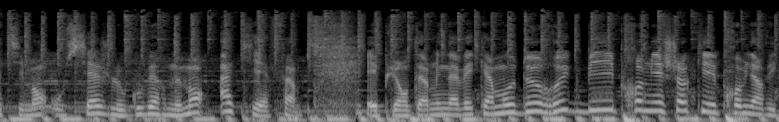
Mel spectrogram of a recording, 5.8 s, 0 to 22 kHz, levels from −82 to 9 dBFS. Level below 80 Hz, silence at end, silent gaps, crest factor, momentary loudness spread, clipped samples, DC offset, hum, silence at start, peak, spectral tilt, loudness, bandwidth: -30 dBFS; 0 s; none; 12 dB; 4 LU; under 0.1%; under 0.1%; none; 0 s; -12 dBFS; -5 dB/octave; -26 LUFS; 17 kHz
